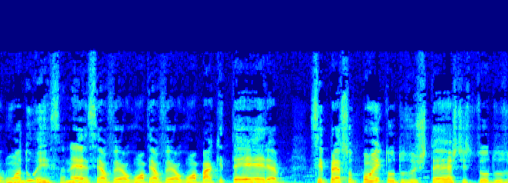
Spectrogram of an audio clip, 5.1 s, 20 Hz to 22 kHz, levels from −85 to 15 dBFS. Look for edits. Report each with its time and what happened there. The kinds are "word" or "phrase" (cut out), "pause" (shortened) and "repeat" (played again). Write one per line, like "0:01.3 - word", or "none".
0:01.5 - repeat
0:03.8 - phrase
